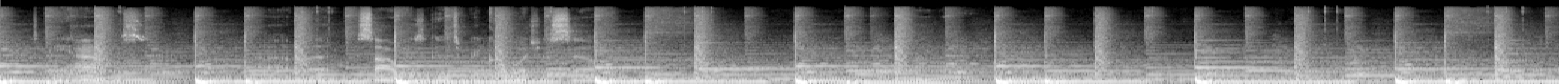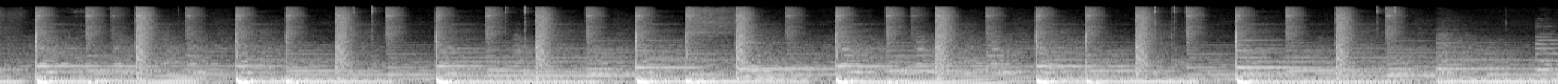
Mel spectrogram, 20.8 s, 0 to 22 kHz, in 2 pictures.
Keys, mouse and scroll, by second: 2.0-3.6 drag, 4.5 click, 4.7-7.6 drag, 8.7 click, 8.9-9.9 drag, 10.0 click, 12.7 click, 13.7 click, 14.0-18.0 drag, 18.2 click, 19.6 click.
